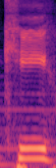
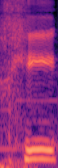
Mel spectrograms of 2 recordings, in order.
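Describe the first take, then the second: First: It begins with a clean, hard K sound. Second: It begins with a raspy sound from the throat. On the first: "A lot of people call it Key" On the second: "the right pronunciation is that weird sound. It sounds like you're horking up a loogie"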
